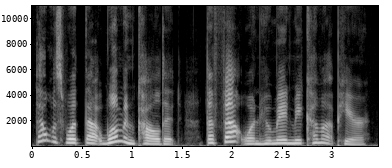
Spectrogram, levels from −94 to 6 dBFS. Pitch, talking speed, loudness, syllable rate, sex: 260 Hz, 260 wpm, -18 LUFS, 6.6 syllables/s, female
